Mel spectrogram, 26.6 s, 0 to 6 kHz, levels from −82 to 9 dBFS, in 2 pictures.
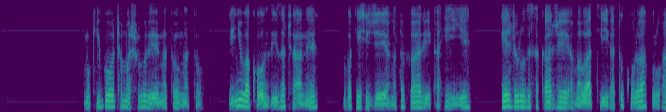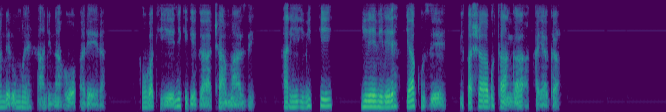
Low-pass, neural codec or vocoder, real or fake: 5.4 kHz; vocoder, 22.05 kHz, 80 mel bands, HiFi-GAN; fake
